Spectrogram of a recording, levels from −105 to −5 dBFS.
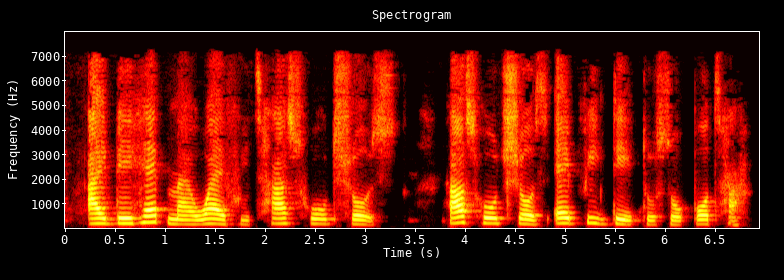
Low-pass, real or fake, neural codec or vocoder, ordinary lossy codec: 7.2 kHz; fake; codec, 24 kHz, 0.9 kbps, WavTokenizer, medium speech release version 2; MP3, 48 kbps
